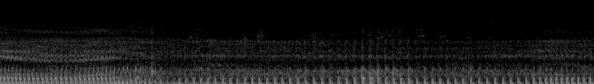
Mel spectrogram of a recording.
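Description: Honda CRF250 Rally's single-cylinder engine, heard from on the bike while riding off along a dirt track. The revs ease down over the first second, then the engine runs at low, even revs with a rhythmic beat.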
